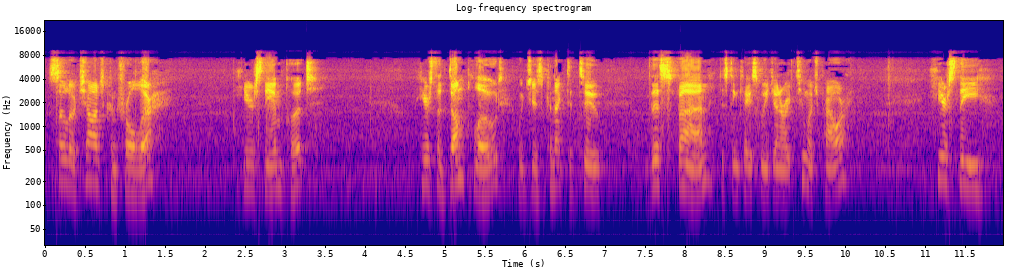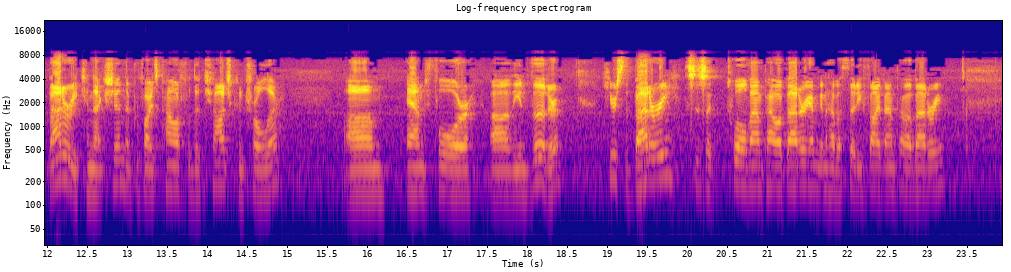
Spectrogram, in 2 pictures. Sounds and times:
Speech: 0.0 - 1.6, 2.4 - 3.6, 4.6 - 7.0, 7.6 - 10.2, 11.1 - 15.0, 15.7 - 23.3.

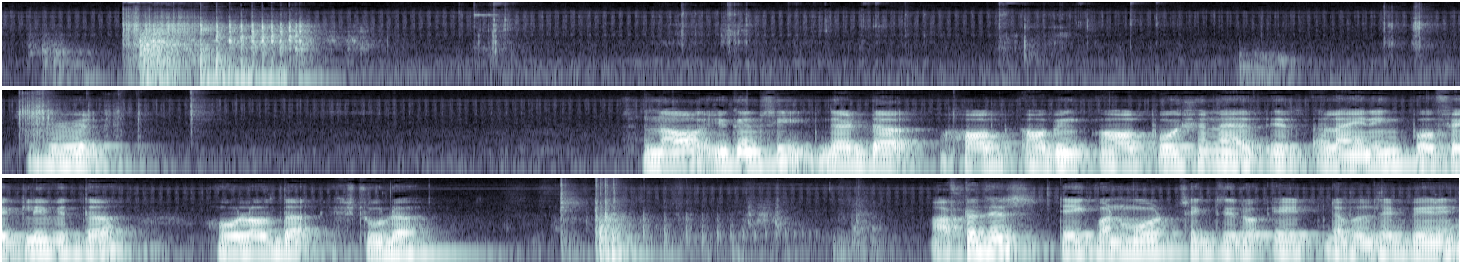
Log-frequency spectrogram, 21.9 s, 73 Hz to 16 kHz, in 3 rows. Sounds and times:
Speech: 7.4 - 8.0, 10.4 - 16.8, 19.2 - 21.8.

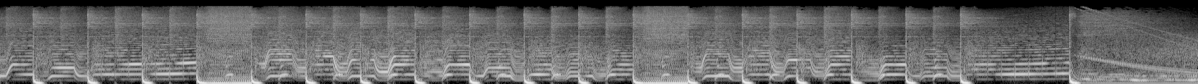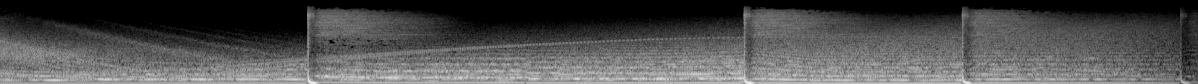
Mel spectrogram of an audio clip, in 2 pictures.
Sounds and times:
Music: 0.0 - 23.9.

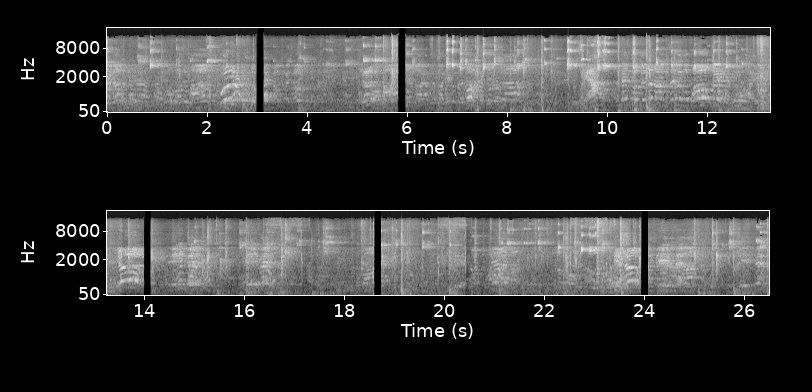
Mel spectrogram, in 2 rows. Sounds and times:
Speech: 0.0 - 8.5, 9.2 - 19.1, 20.1 - 26.5
Inside, large room or hall: 0.0 - 26.5
Basketball bounce: 10.8 - 11.0.

